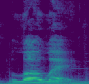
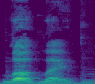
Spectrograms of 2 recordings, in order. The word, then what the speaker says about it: Lele: Lele. Think of a lei, like the ones in like Hawaii. Lele.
